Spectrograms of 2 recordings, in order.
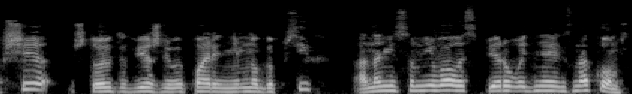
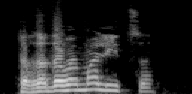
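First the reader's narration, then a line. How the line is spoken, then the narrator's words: Fervent exclamation. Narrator (Russian): с жаром воскликнул Велес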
